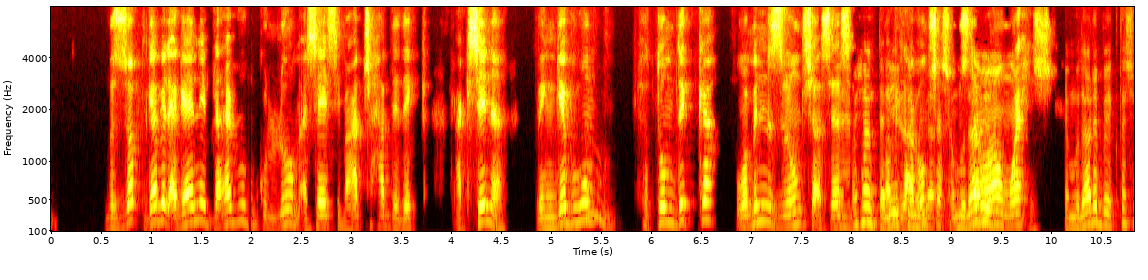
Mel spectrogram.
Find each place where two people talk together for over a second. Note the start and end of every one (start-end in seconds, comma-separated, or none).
7.8-9.6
